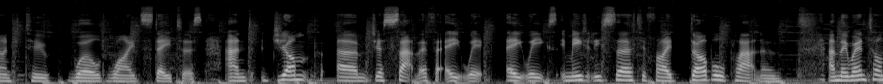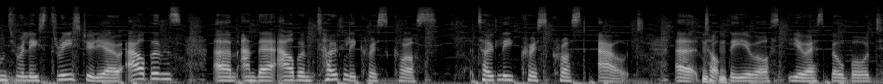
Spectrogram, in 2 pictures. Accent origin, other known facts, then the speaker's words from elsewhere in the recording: England, United Kingdom; I'm English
